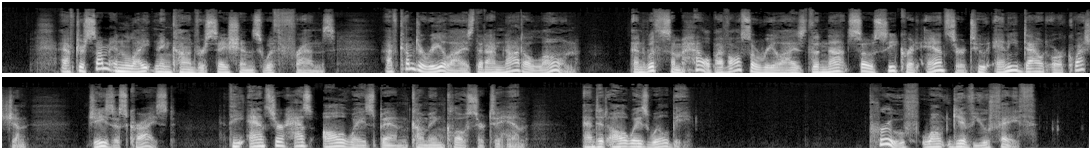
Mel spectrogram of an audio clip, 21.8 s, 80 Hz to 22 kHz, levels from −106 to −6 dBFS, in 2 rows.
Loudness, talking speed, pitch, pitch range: -25 LUFS, 145 wpm, 125 Hz, 100-155 Hz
